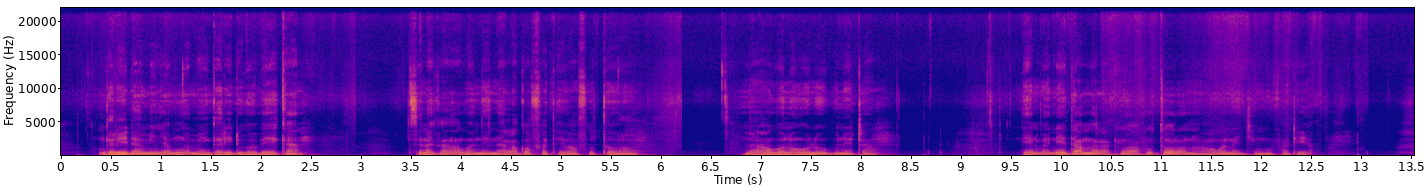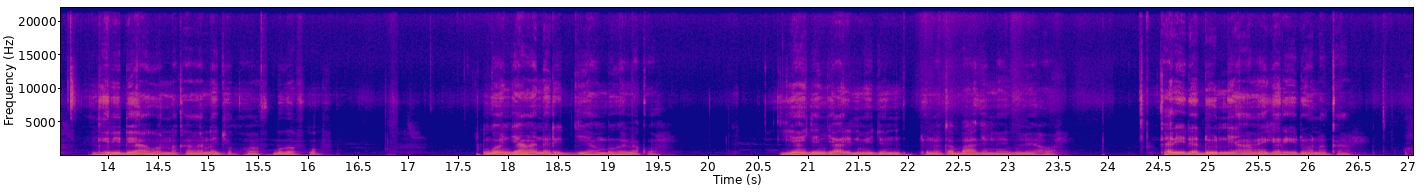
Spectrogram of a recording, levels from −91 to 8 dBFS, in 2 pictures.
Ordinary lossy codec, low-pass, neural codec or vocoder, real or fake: none; none; none; real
